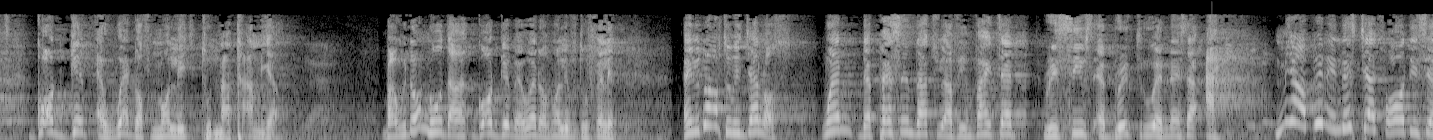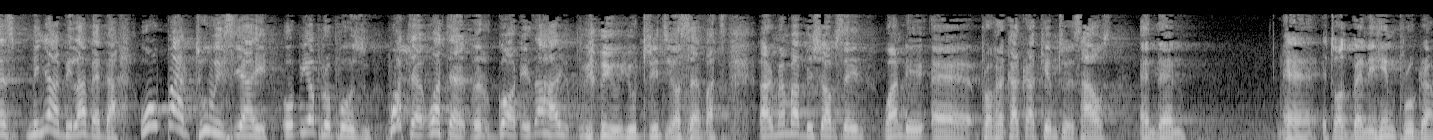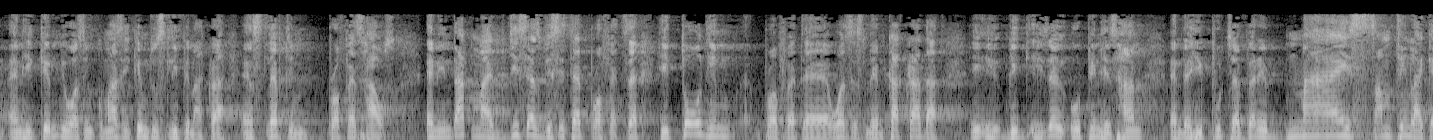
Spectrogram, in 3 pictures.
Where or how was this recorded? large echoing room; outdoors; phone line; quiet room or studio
large echoing room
